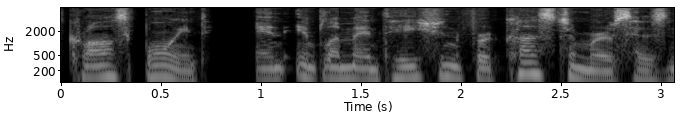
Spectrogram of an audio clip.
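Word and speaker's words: 3D XPoint: XPO IMT 3d memory pronounced cross point and implementation for customers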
